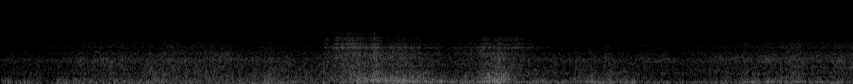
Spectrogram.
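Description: Wind rushing over the camera's microphone in flight under a tandem paraglider: a steady low rumble that swells louder for about two seconds in the middle.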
